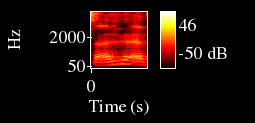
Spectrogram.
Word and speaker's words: Fuchs: Is it Fuchs or is it Fuchs? You know, Fuchs. Fuchs. Fuchs. Fuchs. It's the fox. Yeah, it's it's the animal. Yes, yes, yes.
